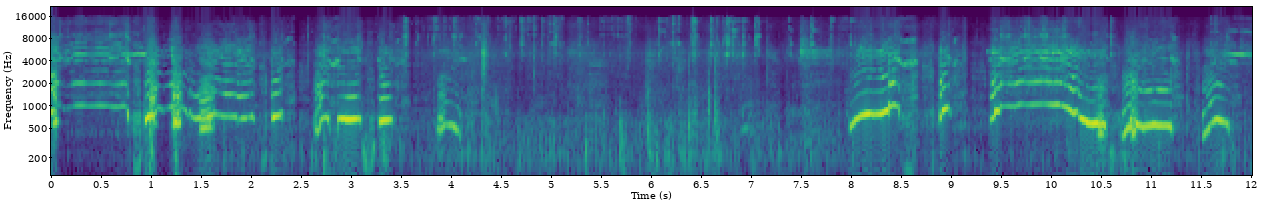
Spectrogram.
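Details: Siberian Huskies worked up on arrival at a dog park, giving loud, drawn-out whining howls that rise and bend down, in bursts separated by short pauses, with a person's voice in between.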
